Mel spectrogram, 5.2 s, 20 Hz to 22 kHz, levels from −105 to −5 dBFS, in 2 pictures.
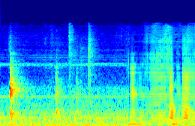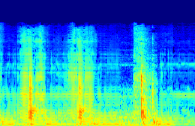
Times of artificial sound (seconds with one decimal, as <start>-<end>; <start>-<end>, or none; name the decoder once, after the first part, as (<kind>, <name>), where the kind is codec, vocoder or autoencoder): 1.7-4.2 (vocoder, BigVGAN v2); 4.7-5.2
